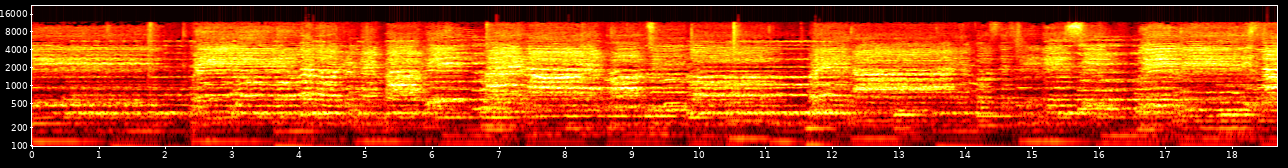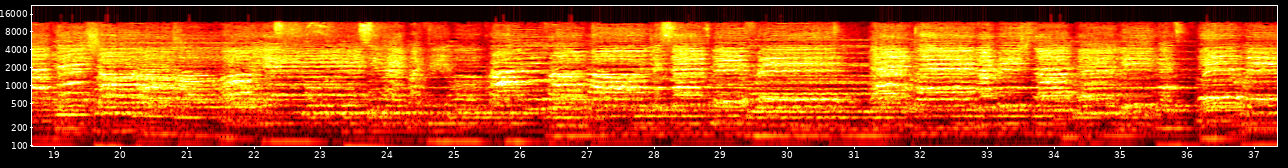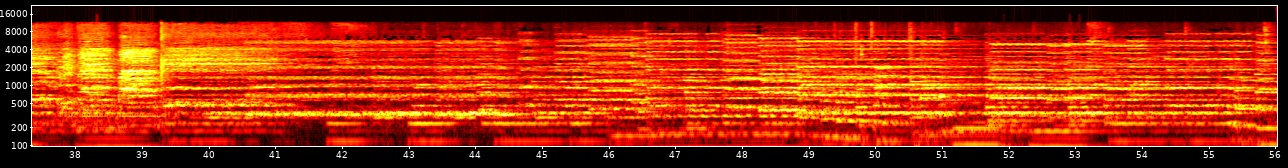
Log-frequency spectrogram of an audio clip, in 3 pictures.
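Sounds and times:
congregation singing a hymn: 0.0 - 56.0
keyboard playing bass and chords: 0.0 - 56.0.

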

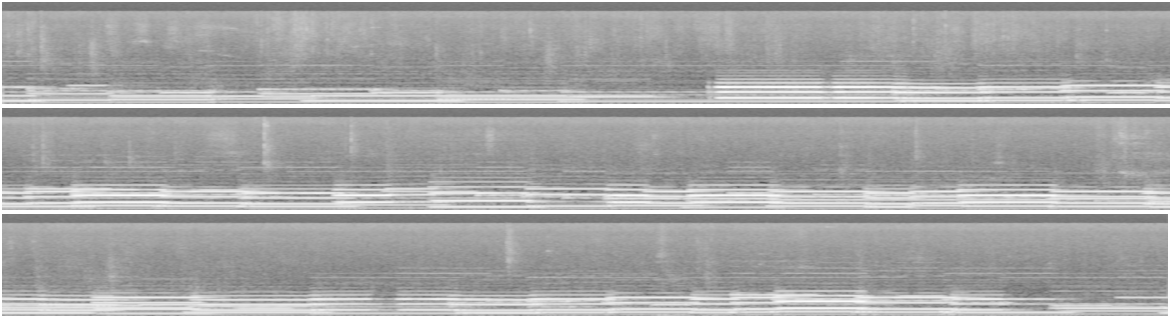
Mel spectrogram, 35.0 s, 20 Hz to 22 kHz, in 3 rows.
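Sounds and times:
church organ playing chords: 0.0 - 35.0.

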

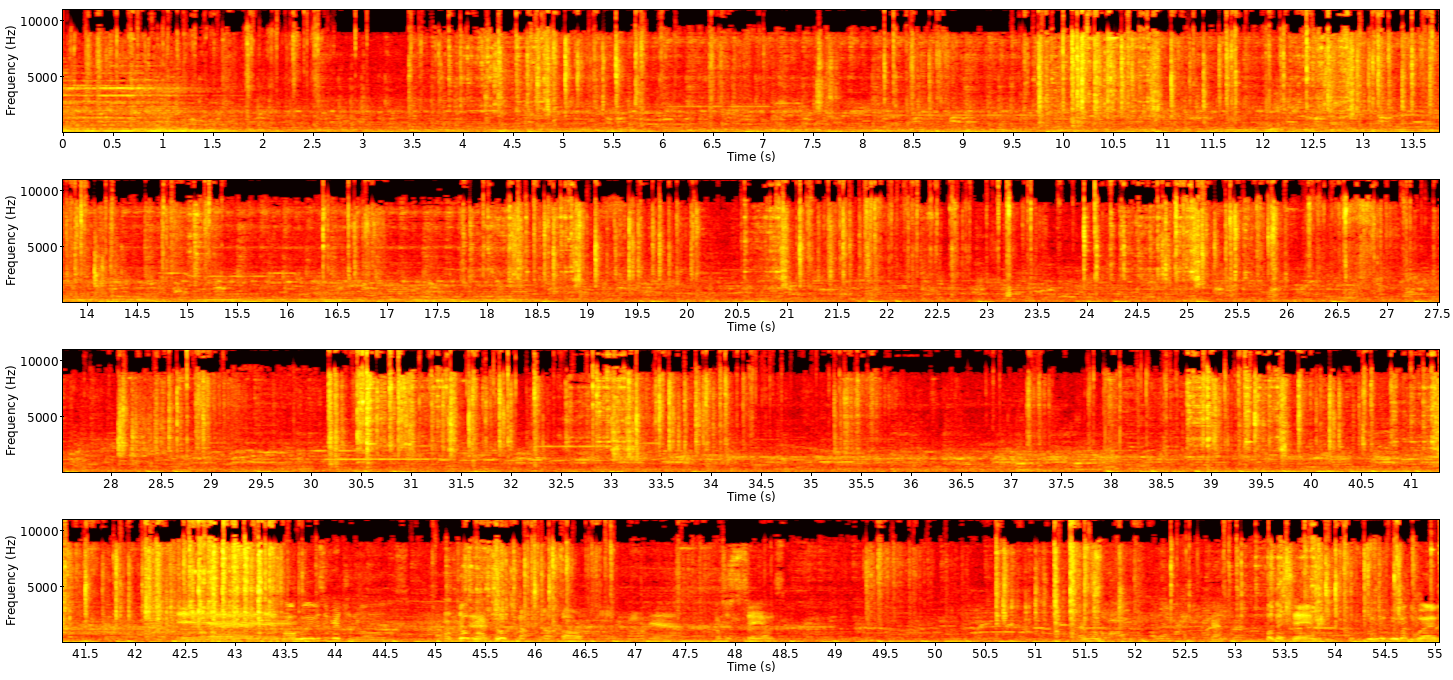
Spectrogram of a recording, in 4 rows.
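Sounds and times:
arcade music: 0.0 - 55.0
coins clinking and clattering: 0.0 - 55.0.

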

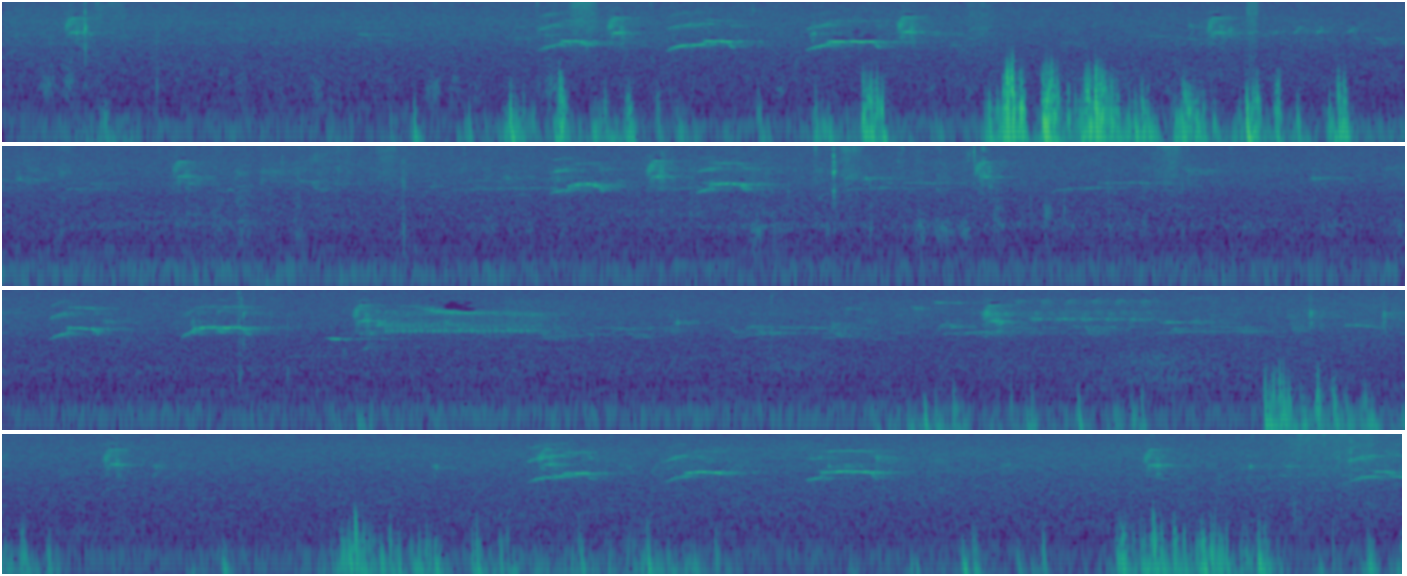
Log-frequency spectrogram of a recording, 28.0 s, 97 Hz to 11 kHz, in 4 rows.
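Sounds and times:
wind buffeting microphone: 0.0 - 12.9, 17.1 - 28.0
bird chirping: 1.6 - 22.0, 23.2 - 28.0.

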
